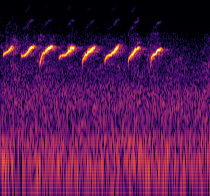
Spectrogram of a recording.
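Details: Singing chalk-browed mockingbird delivering a quick run of eight clear upslurred whistled notes, evenly spaced about four per second, followed by quiet.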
